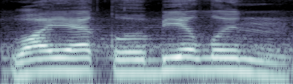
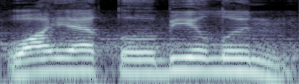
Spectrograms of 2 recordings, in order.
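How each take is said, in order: No difference in how they are said.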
